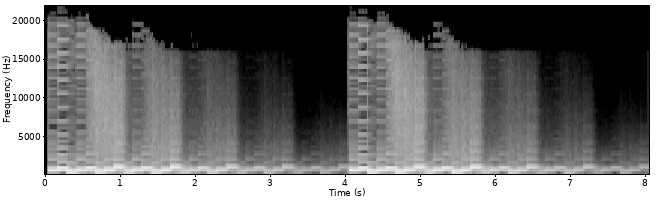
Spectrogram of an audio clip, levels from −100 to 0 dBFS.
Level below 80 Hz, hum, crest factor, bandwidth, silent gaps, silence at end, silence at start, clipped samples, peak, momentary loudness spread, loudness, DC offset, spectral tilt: -82 dBFS; none; 14 dB; over 20 kHz; none; 0 s; 0 s; under 0.1%; -2 dBFS; 21 LU; -14 LUFS; under 0.1%; -0.5 dB/octave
